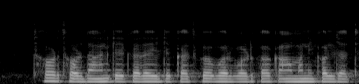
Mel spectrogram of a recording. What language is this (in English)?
Chhattisgarhi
